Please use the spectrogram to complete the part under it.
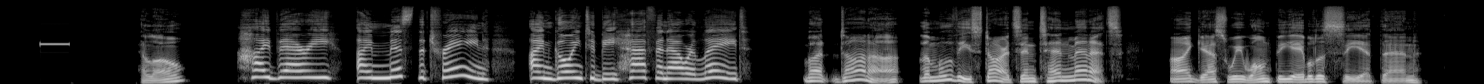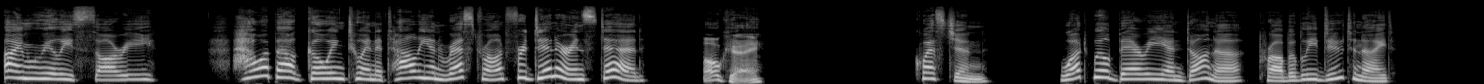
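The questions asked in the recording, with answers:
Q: What will Barry and Donna probably do tonight?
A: Go to an Italian restaurant for dinner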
